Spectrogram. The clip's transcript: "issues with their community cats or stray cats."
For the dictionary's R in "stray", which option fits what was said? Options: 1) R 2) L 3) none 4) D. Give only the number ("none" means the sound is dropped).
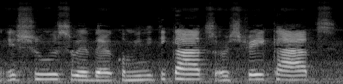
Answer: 1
